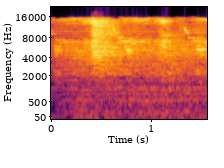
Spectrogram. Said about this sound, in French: C'était le bruit de l'ordinateur quantique d'IBM, l'IBM Q. L'IBM Q, eh oui, c'est comme ça qu'il s'appelle.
